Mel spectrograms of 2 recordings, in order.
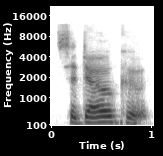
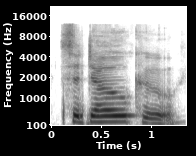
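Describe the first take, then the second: First: Said in the usual way. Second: Sudoku said slowly, the DO stretched and louder; slow modeled stress. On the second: Shown as a demonstration. Teacher demonstrates English stress on Sudoku, slow and emphatic. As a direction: lean on the DO in Sudoku, drawn out. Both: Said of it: "if we say it in English".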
